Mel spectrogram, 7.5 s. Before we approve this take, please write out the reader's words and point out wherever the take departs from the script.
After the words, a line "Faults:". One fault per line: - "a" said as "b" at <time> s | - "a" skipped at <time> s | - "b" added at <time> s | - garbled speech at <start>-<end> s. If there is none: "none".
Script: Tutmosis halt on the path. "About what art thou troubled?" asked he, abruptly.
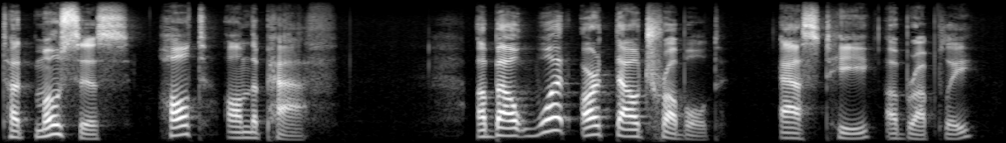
Tutmosis halt on the path. "About what art thou troubled?" asked he, abruptly.
Faults:
none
